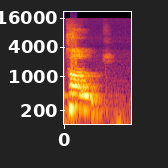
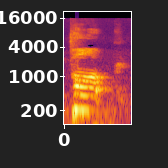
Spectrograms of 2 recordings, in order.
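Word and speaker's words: talk: হ্যাঁ, এটা কিন্তু আমরা কি জানে চিনি, যারা একেবারে পারি না তারা বলি টক, আর যারা টুকটাক পারি তারা বলি ঠক, কিন্তু এর আসলে টক না, এটা হচ্ছে ঠোক, ঠোক।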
